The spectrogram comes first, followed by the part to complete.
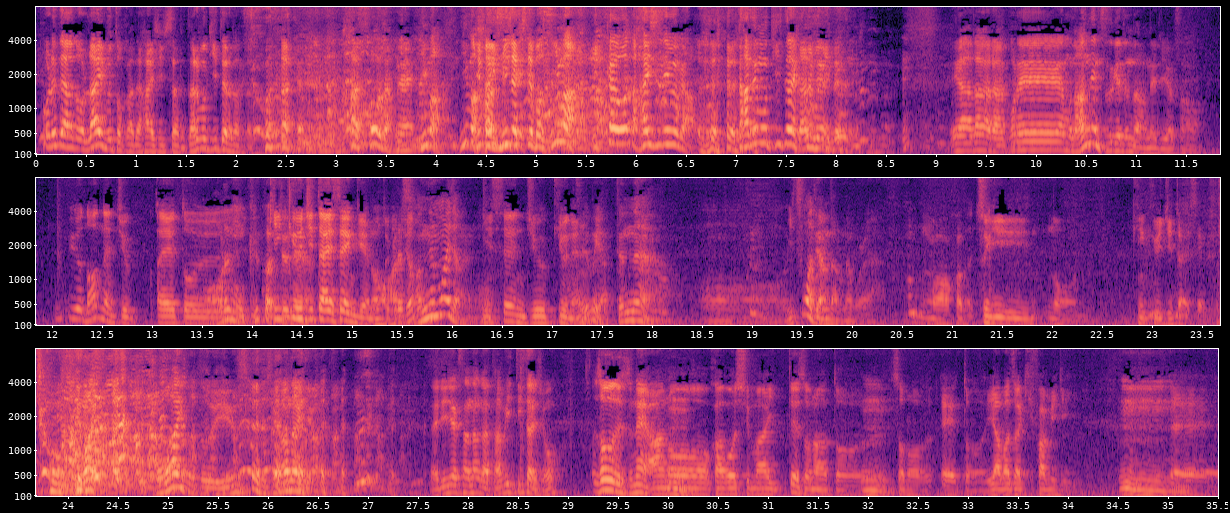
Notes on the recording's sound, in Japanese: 公開収録。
